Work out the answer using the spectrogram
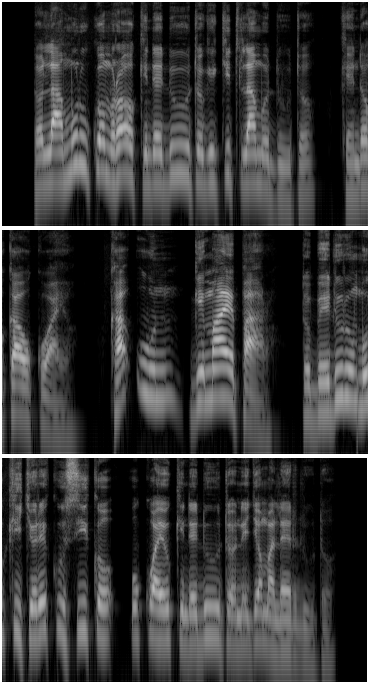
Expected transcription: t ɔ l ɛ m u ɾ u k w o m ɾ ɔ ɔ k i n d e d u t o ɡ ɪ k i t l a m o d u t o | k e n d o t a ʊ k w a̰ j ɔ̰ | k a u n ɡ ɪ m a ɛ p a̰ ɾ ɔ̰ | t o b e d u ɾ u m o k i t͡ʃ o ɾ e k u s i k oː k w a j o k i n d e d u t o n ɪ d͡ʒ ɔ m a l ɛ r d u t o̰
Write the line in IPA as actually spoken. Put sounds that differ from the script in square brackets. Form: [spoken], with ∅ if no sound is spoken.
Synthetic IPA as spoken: t ɔ l [a] m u ɾ u k w o m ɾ ɔ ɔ k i n d e d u t o ɡ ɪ k i t l a m o d u t o | k e n d o [k] a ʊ k w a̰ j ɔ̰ | k a u n ɡ ɪ m a ɛ p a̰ ɾ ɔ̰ | t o b e d u ɾ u m o k i t͡ʃ o ɾ e k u s i k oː k w a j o k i n d e d u t o n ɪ d͡ʒ ɔ m a l ɛ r d u t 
